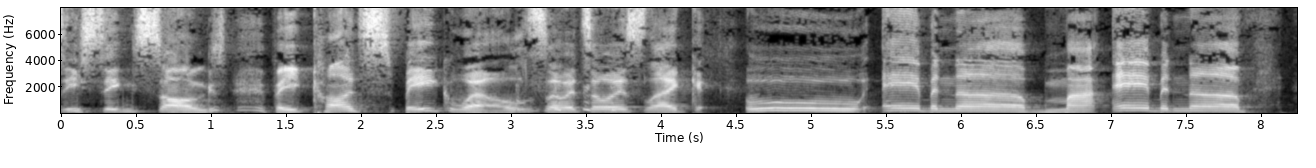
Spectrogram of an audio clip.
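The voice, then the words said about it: Imitates a character's garbled singing voice. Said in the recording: “That is a good impression.”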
